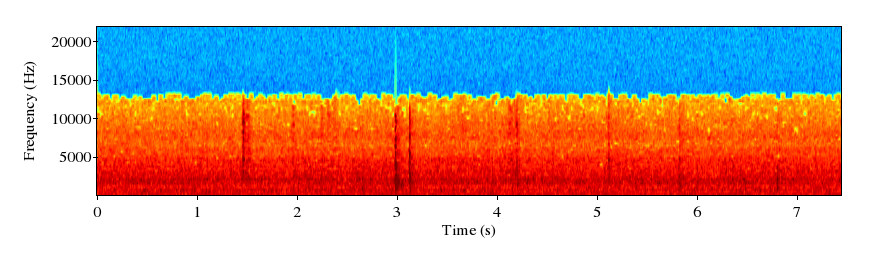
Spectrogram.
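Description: Steady fan-like hum and hiss from the kitchen while an empty stainless-steel pan heats on the stove, with one faint click about three seconds in.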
